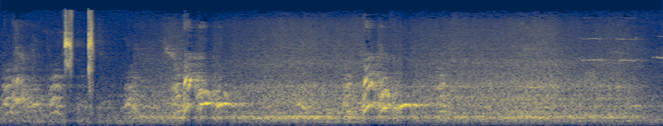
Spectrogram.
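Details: Afghan Hound, Sheeno among the pack, just before leaving for a dog show: short high yips and whining barks break out around two and four seconds, over steady outdoor background hum and a man's voice calling her a good girl.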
